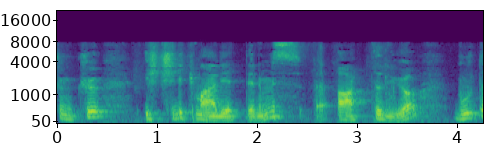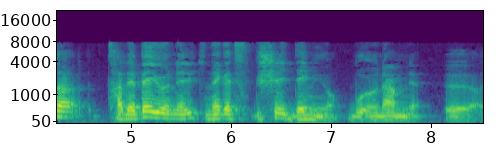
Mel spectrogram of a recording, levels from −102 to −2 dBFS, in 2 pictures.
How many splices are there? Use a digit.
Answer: 0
